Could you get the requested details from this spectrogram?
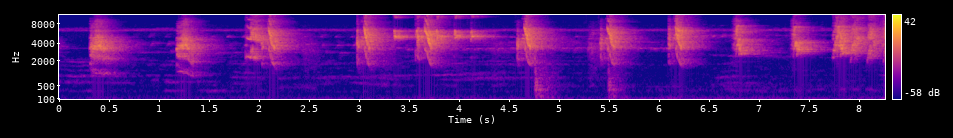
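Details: Long-tailed shrike singing energetically, full of fill-in phrases, recorded 1 February 2025: harsh, descending rasping notes about every 0.7 seconds, some with bright upper overtones, and a quiet low hum beneath.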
